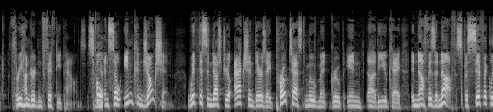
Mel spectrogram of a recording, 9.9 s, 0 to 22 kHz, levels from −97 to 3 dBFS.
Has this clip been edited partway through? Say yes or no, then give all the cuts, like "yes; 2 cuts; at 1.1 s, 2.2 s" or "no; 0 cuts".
yes; 2 cuts; at 2.0 s, 7.3 s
